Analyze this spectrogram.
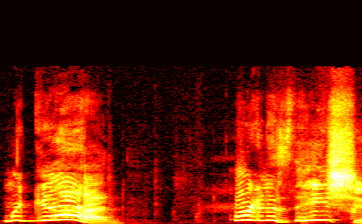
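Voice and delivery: very high, squeaky exclaim; mock amazement. Mock shock at agenda.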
